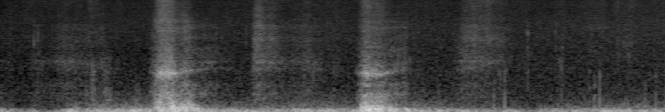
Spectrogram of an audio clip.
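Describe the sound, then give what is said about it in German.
Heavy breathing from a person who has just climbed a steep path in a forest at night. Two loud, rough breaths stand out over softer, continuous panting. “Oh, ich schnaufe, weil es gerade echt steil war.”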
